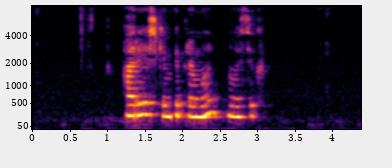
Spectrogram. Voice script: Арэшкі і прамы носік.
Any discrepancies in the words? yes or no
no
